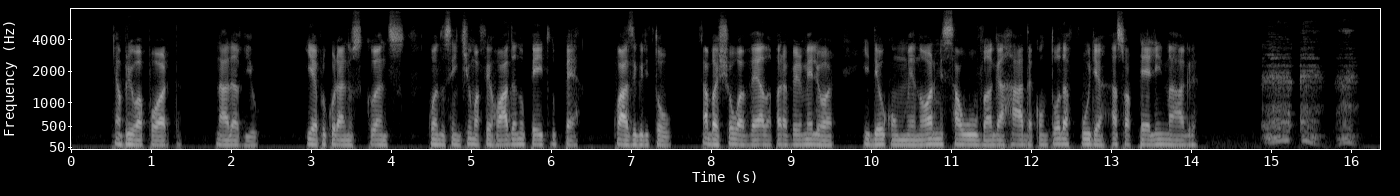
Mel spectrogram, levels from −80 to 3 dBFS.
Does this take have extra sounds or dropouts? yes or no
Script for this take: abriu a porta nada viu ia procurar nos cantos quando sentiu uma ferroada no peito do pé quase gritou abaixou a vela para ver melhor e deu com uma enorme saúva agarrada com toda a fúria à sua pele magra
yes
